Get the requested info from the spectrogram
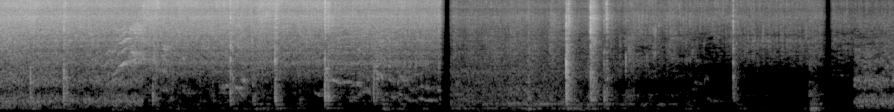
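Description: Beef pieces frying in spiced masala in a metal pan, a steady sizzle while a metal spoon stirs them in. The sizzle cuts off suddenly about halfway through, leaving quieter stirring with a few sharp clinks of the spoon on the pan.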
